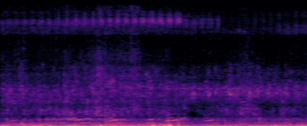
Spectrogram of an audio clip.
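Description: Children splash in water.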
